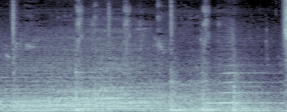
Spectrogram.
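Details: Dark, dramatic orchestral music with low sustained tones and sharp percussive hits; no animal voice stands out.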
